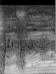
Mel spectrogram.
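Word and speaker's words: Leavell: So his last name is pronounced Laval. I always thought that Level. Was Level. – Yeah, well, it's written Level. – Because they pronounce it Laval.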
